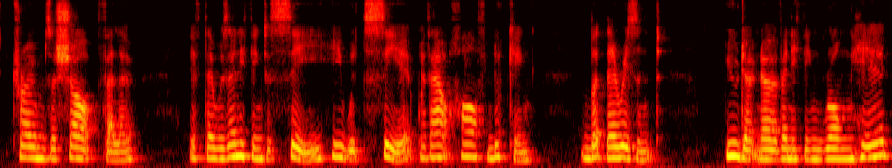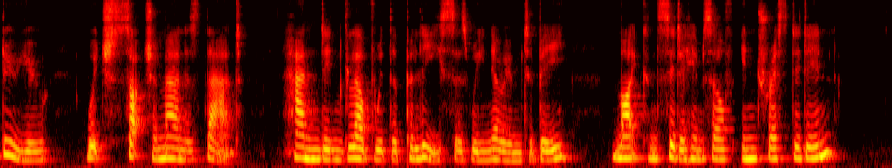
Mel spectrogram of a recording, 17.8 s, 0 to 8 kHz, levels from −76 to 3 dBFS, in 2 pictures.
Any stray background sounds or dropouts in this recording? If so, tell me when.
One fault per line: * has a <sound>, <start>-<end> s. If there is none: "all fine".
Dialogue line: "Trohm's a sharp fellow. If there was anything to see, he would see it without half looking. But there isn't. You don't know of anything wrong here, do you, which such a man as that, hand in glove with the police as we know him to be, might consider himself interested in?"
all fine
